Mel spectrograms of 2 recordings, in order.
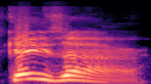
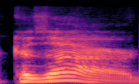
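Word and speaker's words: Ka-Zar: Where's Kazar or Kazar, depending on where you are and how you say it.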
